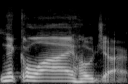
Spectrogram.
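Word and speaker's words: Nicolai Højgaard: I got to remember the D is silent in the name. But um yes, Nicole. Yes, it's Nikolai Hojar.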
